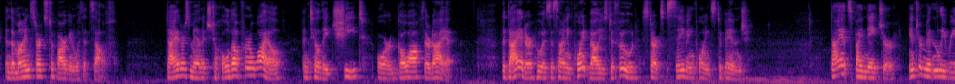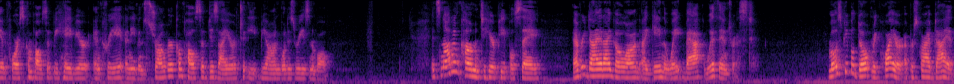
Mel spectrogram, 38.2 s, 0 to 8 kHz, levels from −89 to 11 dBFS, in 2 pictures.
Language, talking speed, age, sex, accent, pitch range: English, 130 wpm, 50-69, female, American, 135-185 Hz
